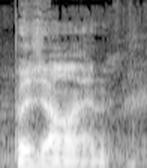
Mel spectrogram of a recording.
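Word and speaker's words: Bijan: Oh, it's Bjon. Oh. Oh, okay. I did see something about Yeah, it's not Bejon. It's not It's not Bjon mustard. It's Bjon.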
